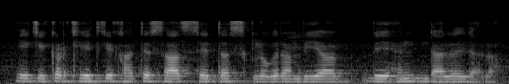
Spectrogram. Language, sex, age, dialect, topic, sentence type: Bhojpuri, female, 31-35, Northern, agriculture, question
